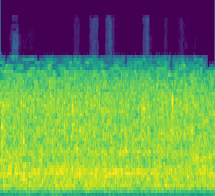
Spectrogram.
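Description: Heavy rain pouring steadily outdoors in the woods during a wild turkey hunt, a dense, loud, unbroken hiss of drops covering everything, no voices.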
